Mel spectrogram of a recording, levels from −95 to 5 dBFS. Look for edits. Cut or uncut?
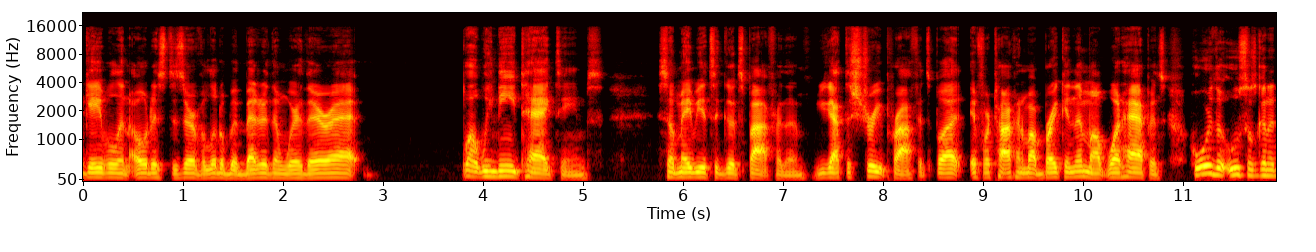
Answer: uncut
